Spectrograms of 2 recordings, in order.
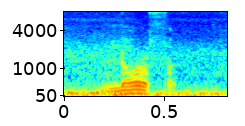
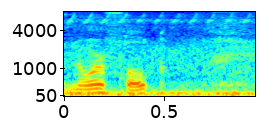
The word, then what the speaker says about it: Norfolk: a city like that in virginia that everybody mispronounces norfolk not nor folk it's norfolk yes nor and the word you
